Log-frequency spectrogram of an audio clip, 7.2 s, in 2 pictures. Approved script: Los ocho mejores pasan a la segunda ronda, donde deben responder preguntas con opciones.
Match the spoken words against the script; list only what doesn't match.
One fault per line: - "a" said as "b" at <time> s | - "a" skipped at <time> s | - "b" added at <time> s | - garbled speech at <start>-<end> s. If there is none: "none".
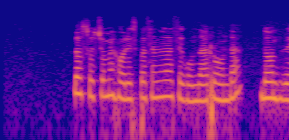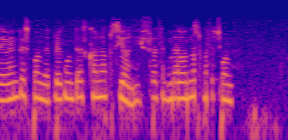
- garbled speech at 5.5-6.5 s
